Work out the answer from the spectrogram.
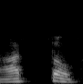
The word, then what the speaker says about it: আত্ম: আর এখানে দেখো আ তয় ম, আত্ম, আ তয় ম, আত্ম, হাকার আকার হারা, আত্মহারা। এখানে তয়ের উচ্চারণ হবে, ময়ের উচ্চারণ হবে, তাই এটা না, ময়ের উচ্চারণ হচ্ছে না, তটা জোর দিয়ে বলা হবে। আ তয় ম, আত্ম, হয়াকার আকার হারা। দেখো ময়ের উচ্চারণ হয়নি।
